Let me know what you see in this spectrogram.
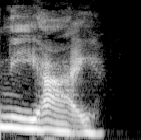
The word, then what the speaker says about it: Nehi: And the soda company was a play on the word knee, and it was spelled instead of K-N-E-E, it's spelled N-E-H-I. – Yeah. Anyhow. I had a knee high.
